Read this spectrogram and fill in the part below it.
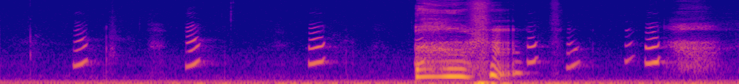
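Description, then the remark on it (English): A small female pet dog, urged to bark, gives a string of short, high-pitched nervous yelps, often in quick pairs, with one louder, rougher yelping burst in the middle; no one speaks. “See, her bark isn't even really a bark. She can't even do good as a guard dog. Sounds more like a nervous yelp.”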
